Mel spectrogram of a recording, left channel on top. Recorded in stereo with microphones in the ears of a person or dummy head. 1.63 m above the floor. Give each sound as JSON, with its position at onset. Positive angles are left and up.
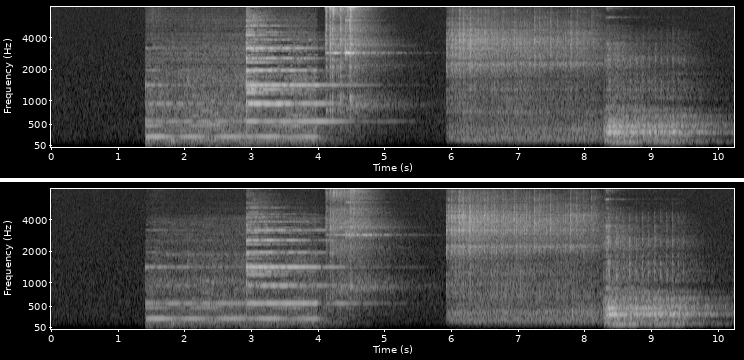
{"t": 1.4, "sound": "a bell", "side_deg": 70, "distance_m": 0.5}
{"t": 4.1, "sound": "a clink", "side_deg": 60, "distance_m": 1.2}
{"t": 5.9, "sound": "frying", "side_deg": -20, "distance_m": 3.0}
{"t": 8.3, "sound": "cutlery clinking", "side_deg": -60, "distance_m": 1.8}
